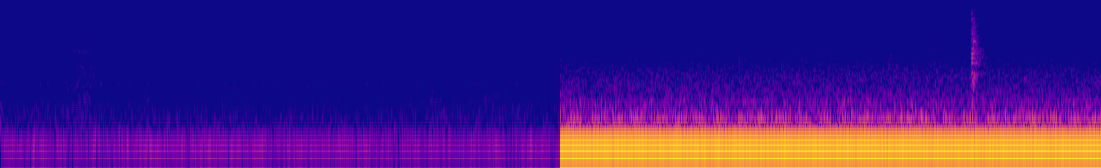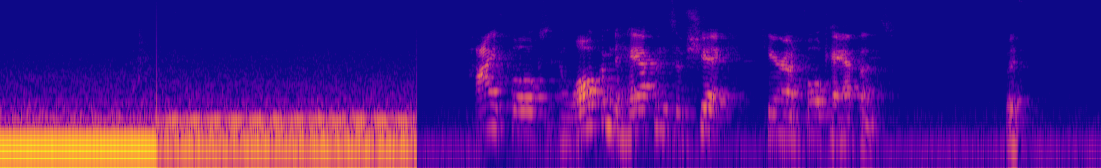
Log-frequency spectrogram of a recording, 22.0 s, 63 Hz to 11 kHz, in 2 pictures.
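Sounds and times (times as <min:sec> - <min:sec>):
higher hum: 0:05.6 - 0:15.2
pump humming: 0:05.6 - 0:15.2.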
